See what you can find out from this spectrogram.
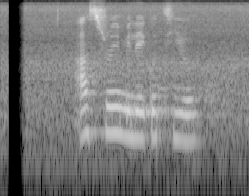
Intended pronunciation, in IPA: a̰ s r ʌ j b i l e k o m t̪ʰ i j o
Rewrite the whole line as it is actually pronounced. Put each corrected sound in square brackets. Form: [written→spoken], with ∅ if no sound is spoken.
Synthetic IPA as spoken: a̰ s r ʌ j [b→m] i l e k o [m→∅] t̪ʰ i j o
